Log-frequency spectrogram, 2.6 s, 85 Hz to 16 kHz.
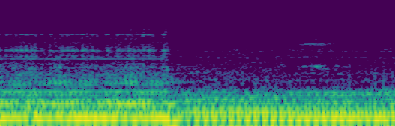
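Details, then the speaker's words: Standard-brand 6 kg washing machine, noisy even without water or clothes; with the belt removed the motor alone hums with a steady low tone, no grinding or knocking, so the motor is healthy; the leaking, broken-lock gearbox is the fault and is to be replaced. "ayos po ang ganda pikot ng motor niya"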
